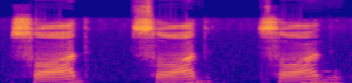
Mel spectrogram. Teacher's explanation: জিহ্বার আগাটা নিচের দুই দাঁতের আগার সঙ্গে লাগবে। নিচের দুই দাঁতের আগার সঙ্গে।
